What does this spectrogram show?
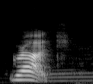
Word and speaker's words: garage: Garage, garage, garage. You feel the stress in the ending.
